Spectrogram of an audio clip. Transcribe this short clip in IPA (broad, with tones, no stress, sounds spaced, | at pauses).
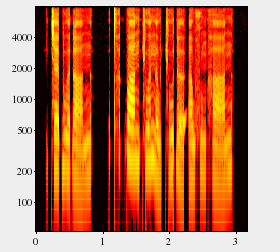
c ɛ˧ ɓ u˧ ə̯ ɗ a˨˩˦ n | t̪ʰ ə˦˥ k̚ v aː˧ n c u˧˥ ə̯ n ə˨˩ w c u˧˥ ɗ əː˨˩˨ ʔ a˨˩ w x u˨˩˦ ŋ h aː˨˩˦ n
